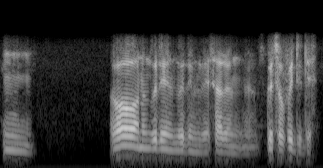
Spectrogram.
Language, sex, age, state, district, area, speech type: Bodo, male, 30-45, Assam, Baksa, rural, conversation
